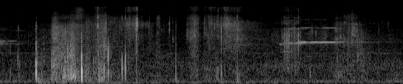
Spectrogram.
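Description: Irregular footsteps on a grassy lawn with rustling and handling noise, strongest in the first second and a half. A faint short high tone sounds about three seconds in.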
